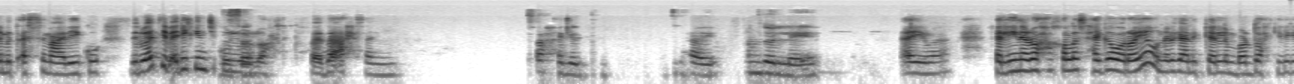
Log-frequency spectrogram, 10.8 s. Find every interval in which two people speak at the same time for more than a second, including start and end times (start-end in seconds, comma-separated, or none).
none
